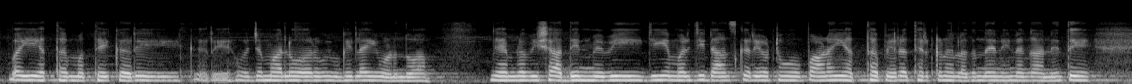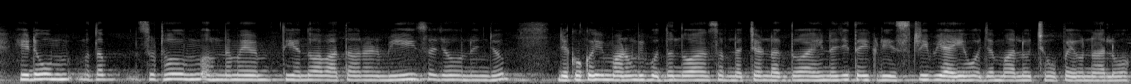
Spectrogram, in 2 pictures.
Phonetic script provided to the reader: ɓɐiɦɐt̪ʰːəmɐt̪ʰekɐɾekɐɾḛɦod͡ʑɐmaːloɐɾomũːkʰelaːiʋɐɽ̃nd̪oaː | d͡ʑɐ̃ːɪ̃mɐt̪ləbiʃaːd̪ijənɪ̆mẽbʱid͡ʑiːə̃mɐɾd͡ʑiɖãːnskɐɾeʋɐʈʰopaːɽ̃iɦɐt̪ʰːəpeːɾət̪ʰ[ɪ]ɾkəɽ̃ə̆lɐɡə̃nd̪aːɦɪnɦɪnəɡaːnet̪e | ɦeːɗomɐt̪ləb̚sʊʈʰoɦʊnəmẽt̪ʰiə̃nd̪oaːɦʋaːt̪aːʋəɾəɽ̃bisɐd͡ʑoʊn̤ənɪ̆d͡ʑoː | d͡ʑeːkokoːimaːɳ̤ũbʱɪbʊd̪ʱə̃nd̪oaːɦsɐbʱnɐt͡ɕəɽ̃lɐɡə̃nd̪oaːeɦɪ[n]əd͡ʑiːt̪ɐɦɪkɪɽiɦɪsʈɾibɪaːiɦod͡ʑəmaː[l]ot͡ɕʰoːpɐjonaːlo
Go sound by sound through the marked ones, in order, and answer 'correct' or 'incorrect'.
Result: correct, correct, correct

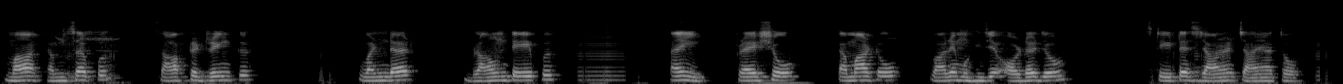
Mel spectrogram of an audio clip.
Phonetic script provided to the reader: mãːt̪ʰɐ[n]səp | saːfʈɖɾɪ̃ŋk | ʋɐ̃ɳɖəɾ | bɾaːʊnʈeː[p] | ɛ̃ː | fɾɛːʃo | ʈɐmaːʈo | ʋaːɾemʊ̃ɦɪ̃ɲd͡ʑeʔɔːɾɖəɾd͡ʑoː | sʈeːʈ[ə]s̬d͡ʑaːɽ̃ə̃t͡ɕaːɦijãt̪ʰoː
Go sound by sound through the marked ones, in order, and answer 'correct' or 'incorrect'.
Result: incorrect: m, correct, correct

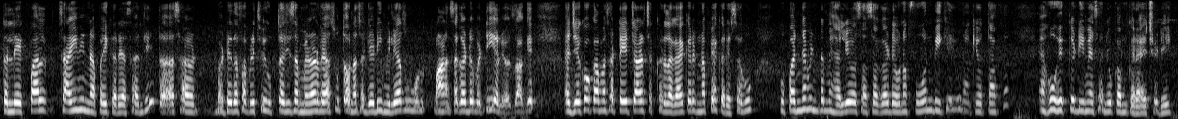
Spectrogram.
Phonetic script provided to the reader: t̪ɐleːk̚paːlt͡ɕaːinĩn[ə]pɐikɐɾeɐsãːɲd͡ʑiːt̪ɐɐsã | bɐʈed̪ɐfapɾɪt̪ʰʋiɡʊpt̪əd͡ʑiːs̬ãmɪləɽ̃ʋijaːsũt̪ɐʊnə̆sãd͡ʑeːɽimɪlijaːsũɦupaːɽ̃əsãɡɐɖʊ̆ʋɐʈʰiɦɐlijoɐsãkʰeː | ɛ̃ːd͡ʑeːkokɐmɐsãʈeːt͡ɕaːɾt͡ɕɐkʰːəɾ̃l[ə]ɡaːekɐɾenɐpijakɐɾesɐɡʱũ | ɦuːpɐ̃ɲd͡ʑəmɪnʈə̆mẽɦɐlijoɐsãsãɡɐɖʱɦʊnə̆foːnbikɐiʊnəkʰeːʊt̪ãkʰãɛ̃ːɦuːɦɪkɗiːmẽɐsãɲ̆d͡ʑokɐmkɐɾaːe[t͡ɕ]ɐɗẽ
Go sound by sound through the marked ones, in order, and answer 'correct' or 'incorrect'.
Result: incorrect: ɐ, incorrect: ɐ, incorrect: t͡ɕʰ

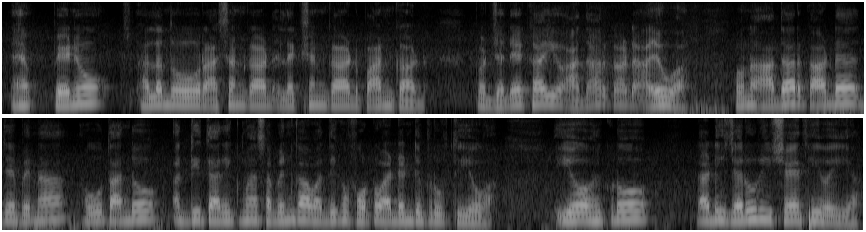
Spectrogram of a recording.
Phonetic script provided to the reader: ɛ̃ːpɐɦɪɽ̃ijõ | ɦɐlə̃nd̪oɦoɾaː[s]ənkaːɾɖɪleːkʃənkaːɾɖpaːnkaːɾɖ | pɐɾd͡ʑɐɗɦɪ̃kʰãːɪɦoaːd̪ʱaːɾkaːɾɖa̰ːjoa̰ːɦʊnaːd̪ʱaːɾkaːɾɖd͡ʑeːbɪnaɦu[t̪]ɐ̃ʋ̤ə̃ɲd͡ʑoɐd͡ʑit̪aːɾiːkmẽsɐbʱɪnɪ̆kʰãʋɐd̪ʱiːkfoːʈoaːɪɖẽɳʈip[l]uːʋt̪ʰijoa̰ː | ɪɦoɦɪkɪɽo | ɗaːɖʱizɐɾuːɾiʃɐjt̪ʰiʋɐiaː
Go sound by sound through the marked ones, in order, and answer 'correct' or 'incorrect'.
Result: incorrect: ʃ, correct, incorrect: ɾ

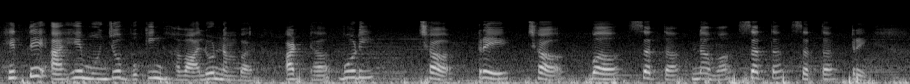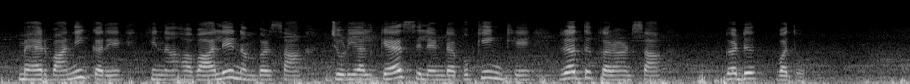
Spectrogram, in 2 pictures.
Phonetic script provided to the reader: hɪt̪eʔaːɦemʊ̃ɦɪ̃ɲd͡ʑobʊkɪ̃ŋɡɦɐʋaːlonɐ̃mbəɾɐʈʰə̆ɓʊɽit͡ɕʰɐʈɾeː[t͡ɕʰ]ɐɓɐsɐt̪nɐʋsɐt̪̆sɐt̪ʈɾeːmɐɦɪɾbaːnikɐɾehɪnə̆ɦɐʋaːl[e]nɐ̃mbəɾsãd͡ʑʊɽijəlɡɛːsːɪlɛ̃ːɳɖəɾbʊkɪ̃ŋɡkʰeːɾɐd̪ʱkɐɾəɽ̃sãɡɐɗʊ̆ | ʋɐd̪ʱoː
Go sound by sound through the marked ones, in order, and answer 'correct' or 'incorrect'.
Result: correct, correct

